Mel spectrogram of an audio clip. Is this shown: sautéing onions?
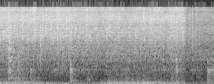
yes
